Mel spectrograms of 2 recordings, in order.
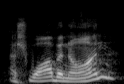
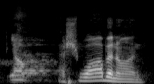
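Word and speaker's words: Ashwaubenon: get one okay well how do you say it there that's why a schwabenon a schwabenon okay perfect what's the second one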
